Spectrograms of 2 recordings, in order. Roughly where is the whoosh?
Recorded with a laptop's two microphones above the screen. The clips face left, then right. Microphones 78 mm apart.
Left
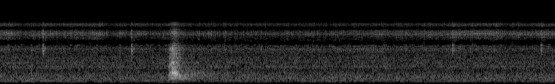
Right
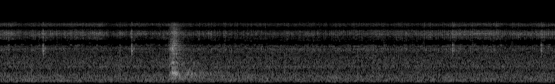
Left.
